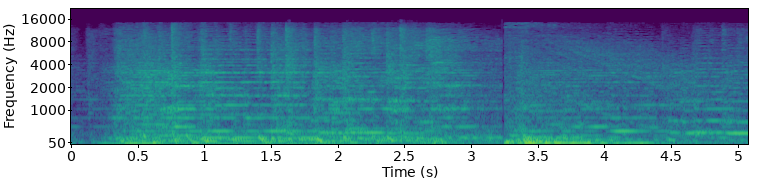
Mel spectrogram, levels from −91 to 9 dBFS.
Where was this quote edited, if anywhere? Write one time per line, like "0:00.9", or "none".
0:03.3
